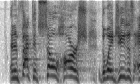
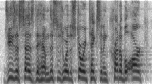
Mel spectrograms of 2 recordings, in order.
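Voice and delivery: ordinary talk, nothing marked

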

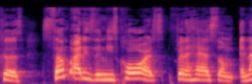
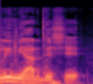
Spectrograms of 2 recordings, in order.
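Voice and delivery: much lower, quiet flat dismissal; a woman waving off the drama, low and quiet; 10 semitones lower, 5 dB quieter, faster than usual. Retold or imitated. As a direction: drop your voice low and wave it off. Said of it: "[name]'s like".

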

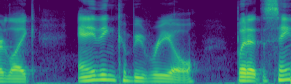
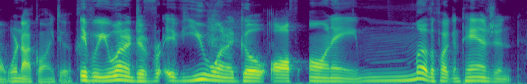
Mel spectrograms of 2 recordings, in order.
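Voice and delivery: ordinary delivery

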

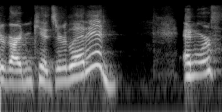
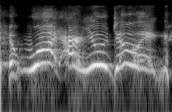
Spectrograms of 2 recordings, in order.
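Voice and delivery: much higher, slow, laughing; laughing question; 9 semitones higher, 4 dB louder, slower than usual. Real, not acted. Guest imitates a loved one's grip, laughing. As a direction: laugh it out as a mock scold. Mock parent's scolding, laughing.

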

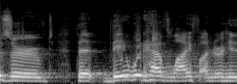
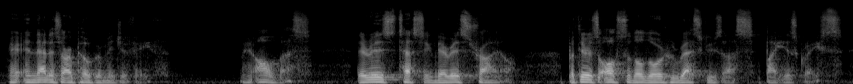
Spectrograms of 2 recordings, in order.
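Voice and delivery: much softer, lower, worn-out voice; voice giving out; 10 semitones lower, 7 dB quieter, faster than usual. Real, not acted. Teacher who yells all day, voice going, soft and strained. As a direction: let the voice fade and strain as it gives out. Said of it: "I know my voice is going".

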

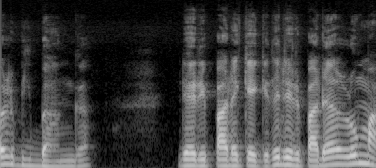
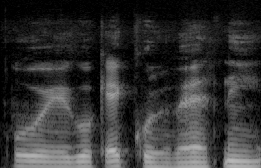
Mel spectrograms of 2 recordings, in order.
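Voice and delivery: low, soft, too-cool parody; mock self-admirer; 7 semitones lower, 13 dB quieter than usual. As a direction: play someone quietly pleased with how cool they are. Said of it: "mungkin ada beberapa orang bilang".

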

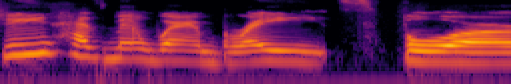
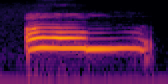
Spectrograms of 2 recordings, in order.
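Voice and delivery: daughter thinking hard. Retold or imitated. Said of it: "she's thinking hard".

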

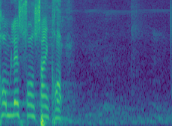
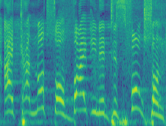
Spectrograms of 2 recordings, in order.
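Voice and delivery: raised, loud preaching over music; impassioned sermon cadence; preaching at full force; 6 semitones higher, 7 dB louder than usual. Acted. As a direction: preach it to the congregation.

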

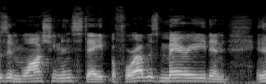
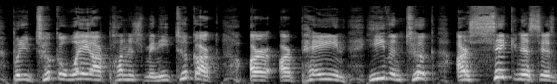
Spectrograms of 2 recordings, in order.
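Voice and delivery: rolling, higher-pitched pulpit cadence; fervent preaching; 5 semitones higher than usual. Real, not acted. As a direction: build it phrase on phrase like a revival preacher. Preacher builds on gospel message.

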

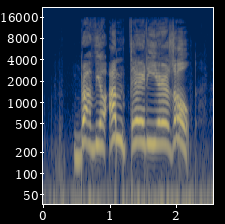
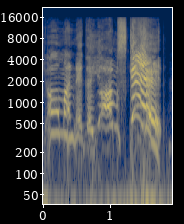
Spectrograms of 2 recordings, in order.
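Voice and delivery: mock scared reaction; 7 semitones higher than usual. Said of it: "I'm like".

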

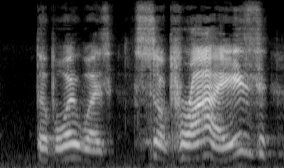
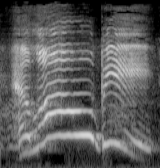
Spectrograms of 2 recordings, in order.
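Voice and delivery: high hello; 9 semitones higher, 5 dB louder, much slower than usual. Acted. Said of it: "He said".

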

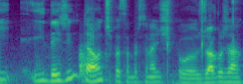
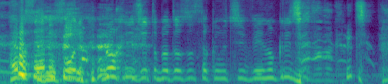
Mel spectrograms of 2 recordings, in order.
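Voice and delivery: high squealing fan, louder, rushing; excited fan squeal; 10 semitones higher, 7 dB louder, faster than usual. Retold or imitated. A starstruck fan at Comic Con squealing, high and excited.

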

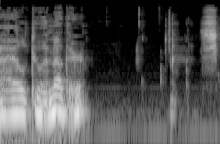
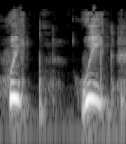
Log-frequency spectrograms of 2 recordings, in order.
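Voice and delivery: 1 whistle call imitation; 11 semitones higher, 7 dB louder than usual. A narrator's reading. Whistles blow, ranks close.

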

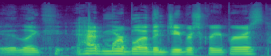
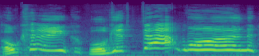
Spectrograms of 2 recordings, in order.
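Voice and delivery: much higher, slow cartoonish dad voice; 5 dB louder, slower than usual. Dad agreeing to buy the pumpkin, high slow mock voice. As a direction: give in to the kid, slowly and sing-song. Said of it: "Dad goes".

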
